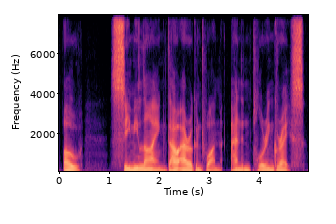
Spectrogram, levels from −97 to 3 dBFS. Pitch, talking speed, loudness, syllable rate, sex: 115 Hz, 120 wpm, -18 LUFS, 4.2 syllables/s, male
